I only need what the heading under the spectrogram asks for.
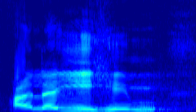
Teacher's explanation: عین کی ادائیگی ہوتی ہے حلق کے درمیان والے حصے سے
